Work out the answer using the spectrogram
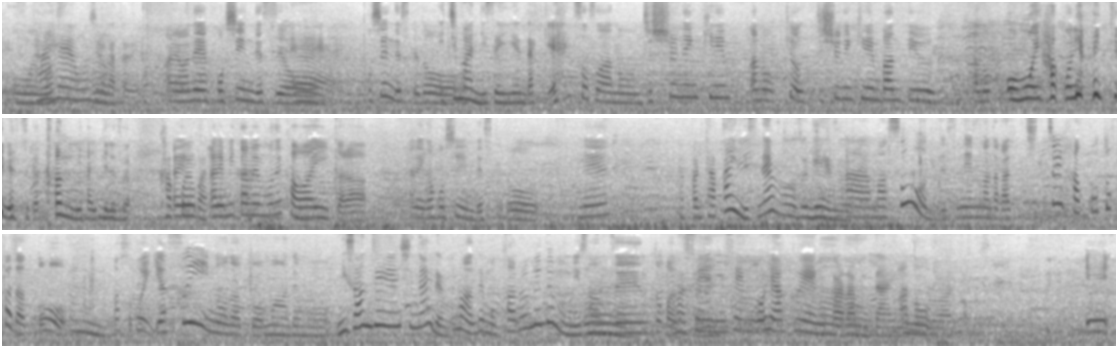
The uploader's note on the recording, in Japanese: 野外収録の為、環境音注意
